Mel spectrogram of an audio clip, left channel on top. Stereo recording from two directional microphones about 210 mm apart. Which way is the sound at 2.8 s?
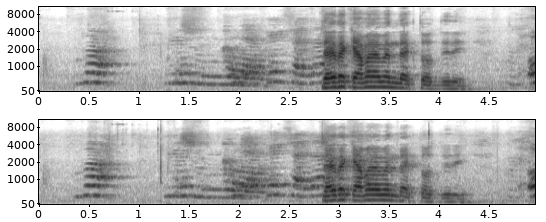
55° left (ahead or behind).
